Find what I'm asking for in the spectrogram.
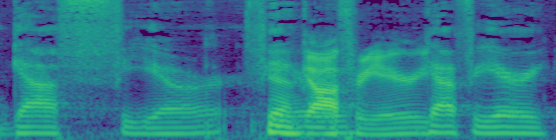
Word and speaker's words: Guy Fieri: Guy Fieri.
